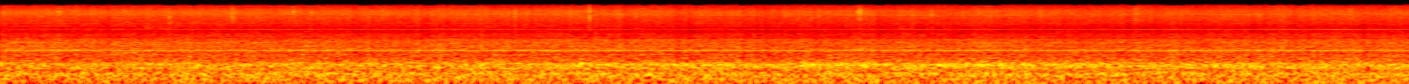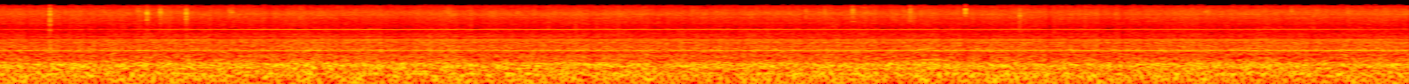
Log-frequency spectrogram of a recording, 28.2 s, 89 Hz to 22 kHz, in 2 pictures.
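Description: Steady in-flight cabin noise of a Boeing 747SP over the wing: a dense rumble of engines and airflow with a steady whine, on approach with the flaps extended. A fainter, higher whine joins about halfway through.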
